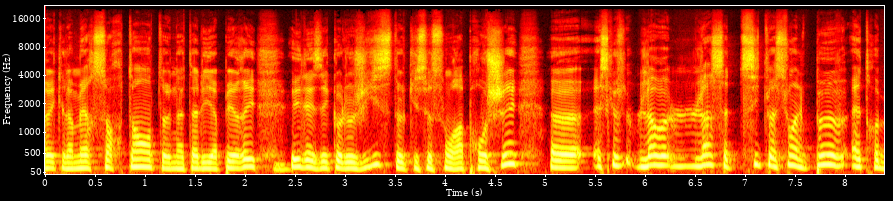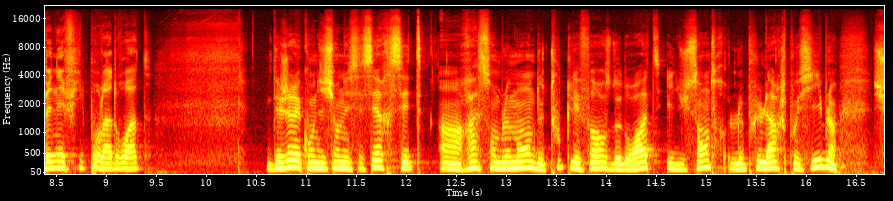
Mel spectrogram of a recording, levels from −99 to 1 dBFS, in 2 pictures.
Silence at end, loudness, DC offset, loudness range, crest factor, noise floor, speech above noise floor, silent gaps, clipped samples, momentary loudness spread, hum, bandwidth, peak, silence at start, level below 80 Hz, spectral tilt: 0 s; -13 LUFS; under 0.1%; 3 LU; 12 dB; -39 dBFS; 26 dB; none; under 0.1%; 5 LU; none; 18 kHz; 0 dBFS; 0 s; -42 dBFS; -5 dB/octave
